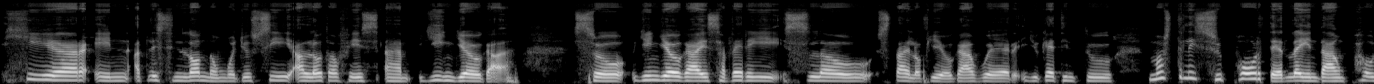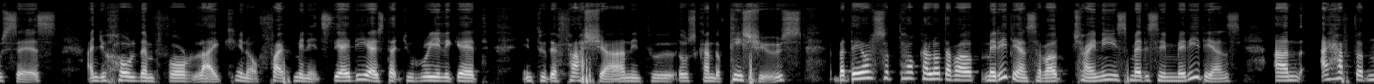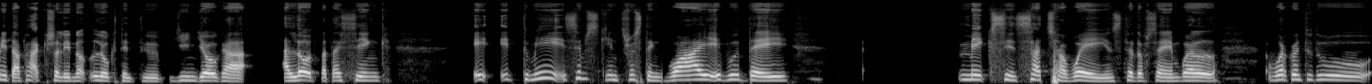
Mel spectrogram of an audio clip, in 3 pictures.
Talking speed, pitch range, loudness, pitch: 165 wpm, 165-210 Hz, -17 LUFS, 180 Hz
